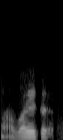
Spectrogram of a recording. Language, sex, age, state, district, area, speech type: Malayalam, female, 45-60, Kerala, Pathanamthitta, rural, conversation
